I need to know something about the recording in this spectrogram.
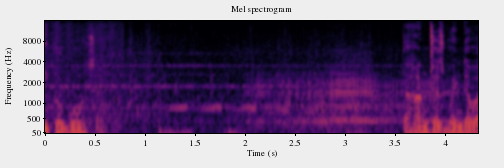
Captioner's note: bleating sea lion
